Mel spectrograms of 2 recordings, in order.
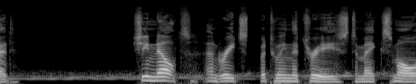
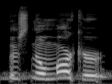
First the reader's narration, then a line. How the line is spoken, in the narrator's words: she whimpered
